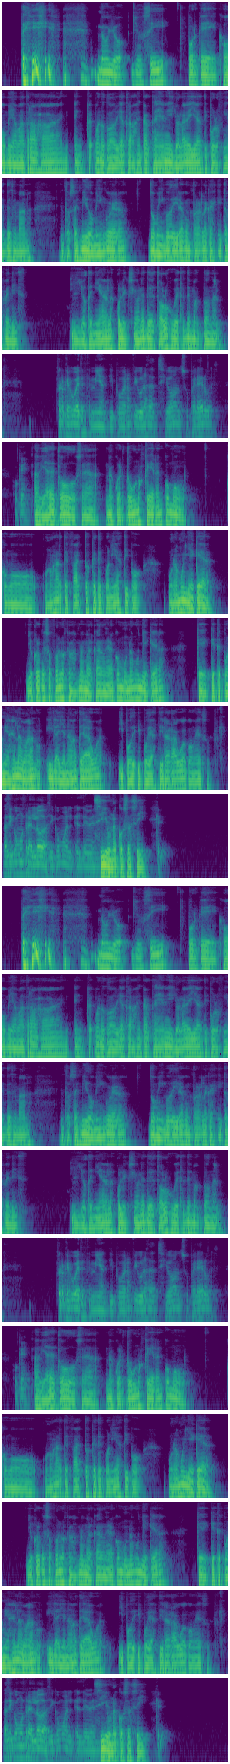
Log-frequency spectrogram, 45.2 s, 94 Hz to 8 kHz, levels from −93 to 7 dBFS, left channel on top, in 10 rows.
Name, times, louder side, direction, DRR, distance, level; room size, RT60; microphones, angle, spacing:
voice 1, 0.4-3.3 3.7-9.6 10.2-11.5 12.0-14.0 14.9-18.0 23.3-26.3 27.1-29.9 30.5-31.3 32.1-34.9 35.6-38.2 38.5-40.2 42.5-43.8, left 2 dB, 20° left, 0.4 m, -24 dB
voice 2, 19.2-22.3 23.0-23.1 40.7-42.8 43.8-43.9, left 1 dB, 5° left, 1.0 m, -34 dB
8.0 x 5.7 x 3.9 m
head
